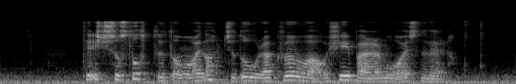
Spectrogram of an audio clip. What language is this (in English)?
Faroese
